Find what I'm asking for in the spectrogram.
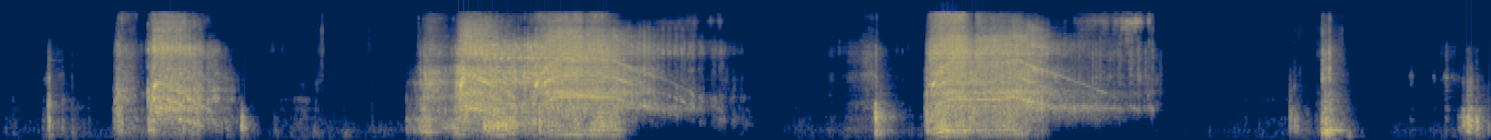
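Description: A power tool squares up a wooden pen blank for a bolt action pen in bursts: two long loud runs of cutting with shorter taps and knocks between them, close up with no talk.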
